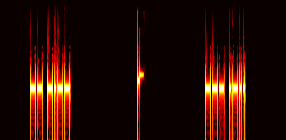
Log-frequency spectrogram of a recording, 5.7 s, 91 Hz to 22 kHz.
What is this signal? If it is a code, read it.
Morse code, heard as a keyed tone, about 36 wpm, 700 Hz. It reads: MY OL
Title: Top Two Letter Combinations in Words 35wpm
